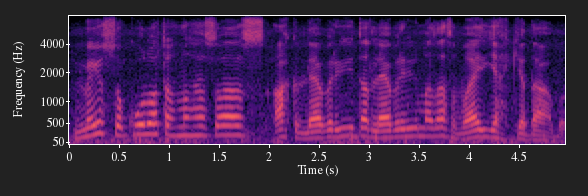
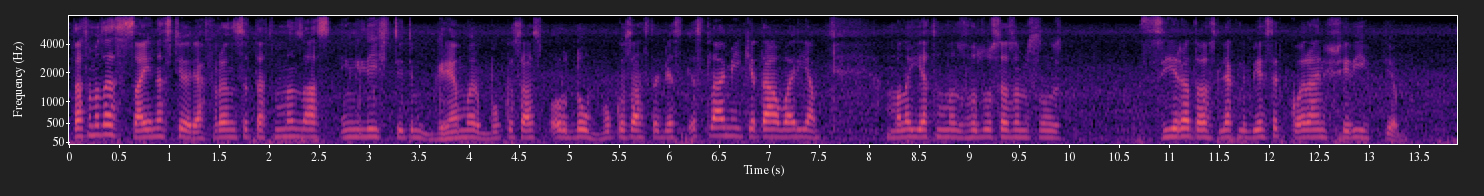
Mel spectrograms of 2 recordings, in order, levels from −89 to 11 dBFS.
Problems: constant background noise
